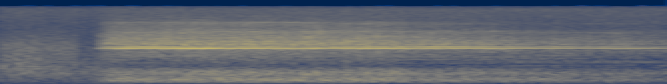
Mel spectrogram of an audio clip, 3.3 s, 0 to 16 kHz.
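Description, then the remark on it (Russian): A loud, steady roar from the engines of a bomber carrier aircraft kicks in after a brief quiet moment. A sustained high whine rides over broad rumbling noise and holds constant as the plane climbs with an extremely powerful 50-megaton hydrogen bomb suspended beneath it, during the test of 30 October 1961. “Самолет-носитель с подвешенной к нему особо мощной водородной бомбой набирает высоту Высота 10 500 метров.”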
